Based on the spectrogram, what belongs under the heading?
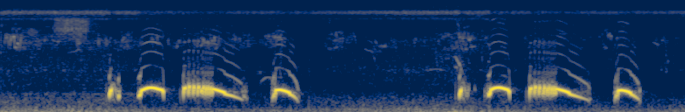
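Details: A spotted dove used as a decoy for luring wild doves repeats its cooing phrase twice. Each phrase has clipped introductory notes, a long falling coo and a closing hooked coo. The phrases are spaced about three seconds apart.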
